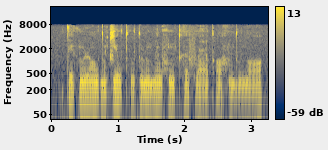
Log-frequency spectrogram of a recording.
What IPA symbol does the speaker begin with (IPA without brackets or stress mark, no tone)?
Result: t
